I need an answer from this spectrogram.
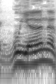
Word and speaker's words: Guiana: Contudo, o dicionário Rais indica que esse U é para ser lido, tá certo? Então é Guiana, GUI, é para ser lido gu e não gui, tá certo?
